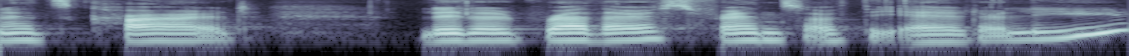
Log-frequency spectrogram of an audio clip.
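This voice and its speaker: A woman with a German accent talks at a very fast pace and a medium pitch. The recording is very clean, with a silent background and a dry, close sound with no echo. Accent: German accent, noticeable. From Germany. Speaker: audience member. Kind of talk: question to a talk show host. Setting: TV studio with audience.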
